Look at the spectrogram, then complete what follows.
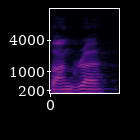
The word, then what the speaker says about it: Bhangra: That's Bhangra. Or Bhangra is actually the more correct way.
